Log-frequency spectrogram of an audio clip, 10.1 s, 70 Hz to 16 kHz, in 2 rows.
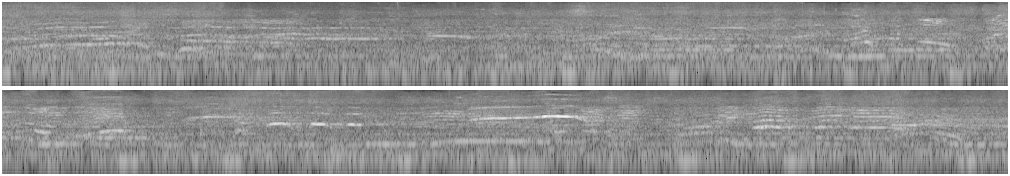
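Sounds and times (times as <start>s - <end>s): fairground ride music: 0.0s - 10.0s
riders and children shouting: 0.0s - 10.0s.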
